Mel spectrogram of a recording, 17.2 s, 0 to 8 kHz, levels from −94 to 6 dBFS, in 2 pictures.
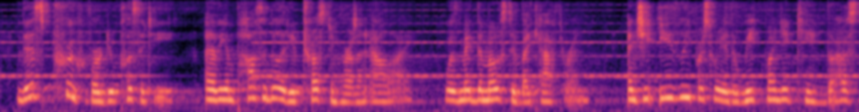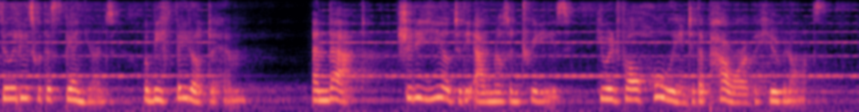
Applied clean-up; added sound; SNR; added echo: none; Bowed string instrument; 17 dB; reverberation time 1.8 s.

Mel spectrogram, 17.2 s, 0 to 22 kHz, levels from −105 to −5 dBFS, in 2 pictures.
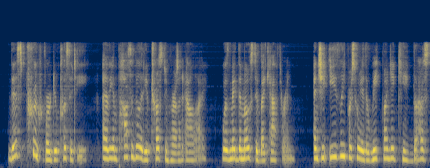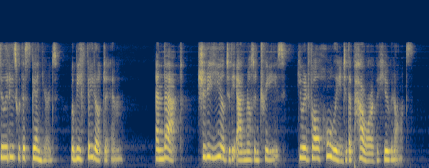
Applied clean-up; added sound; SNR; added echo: neural mask model DeepFilterNet 3.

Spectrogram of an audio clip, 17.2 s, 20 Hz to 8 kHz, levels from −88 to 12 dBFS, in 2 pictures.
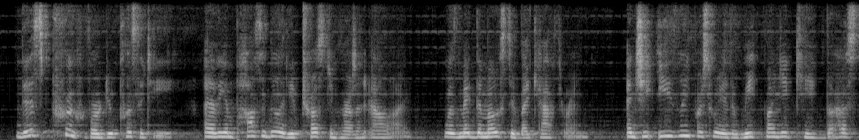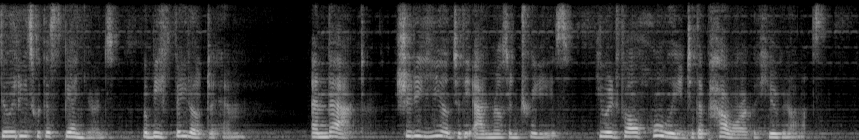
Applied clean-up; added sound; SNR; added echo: neural separator model SepFormer DNS4.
